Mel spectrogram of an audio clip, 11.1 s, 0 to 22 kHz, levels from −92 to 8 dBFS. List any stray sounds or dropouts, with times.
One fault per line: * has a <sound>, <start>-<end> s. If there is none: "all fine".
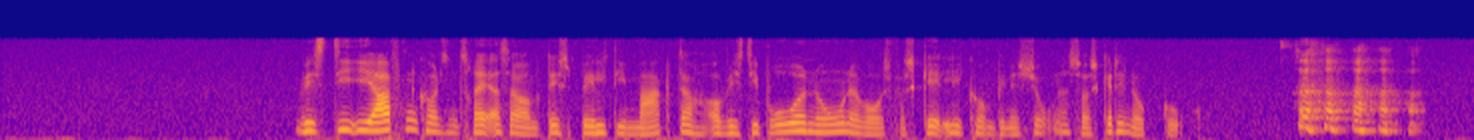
* has a laugh, 9.6-10.7 s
